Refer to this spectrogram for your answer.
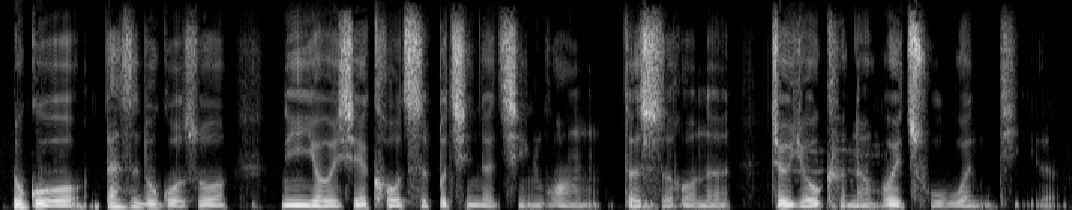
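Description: A man's voice: low-pitched, no room sound. Man, comic storyteller podcast host, self-mocking, muffled dry recording. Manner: animated, self-mocking, quick anecdotes.

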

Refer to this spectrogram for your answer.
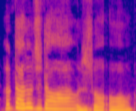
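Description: A middle-aged woman with a Taiwanese Mandarin accent, a nursing director guesting on a podcast, telling lively stories, acting out dialogue and laughing often. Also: high-pitched, quick pace. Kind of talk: podcast interview.

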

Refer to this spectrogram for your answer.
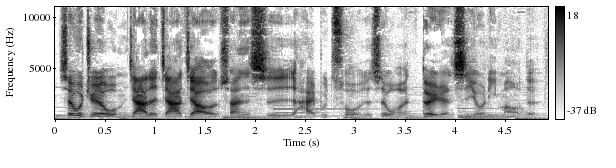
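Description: A male podcast host with a soft, thin voice, chatting casually and laughing often with light self-mockery. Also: fairly low pitch, brisk, music in the background. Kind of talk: casual family chat.

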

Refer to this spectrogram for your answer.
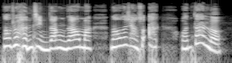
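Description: Fast, high-voiced Taiwanese woman storyteller. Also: dry recording, clean studio sound. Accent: Taiwanese Mandarin. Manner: animated, rambling with many fillers. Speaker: podcast guest. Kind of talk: casual chat, storytelling.

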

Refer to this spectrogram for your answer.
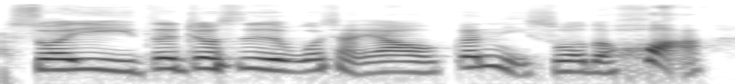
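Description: A young woman with a Taiwanese Mandarin accent hosts a solo podcast giving casual advice, chatty and self-deprecating and full of fillers. Her mid-range voice moves fairly quickly, recorded at studio quality with no echo.

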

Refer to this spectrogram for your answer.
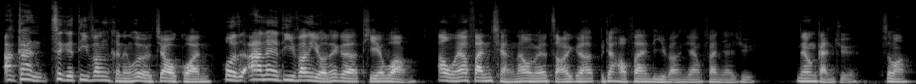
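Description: A man's voice: mid-range voice, fast. A man co-hosting a casual podcast, chiming in with jokey comparisons. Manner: chatty listener, jokey comparisons. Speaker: podcast co-host. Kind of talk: casual chat.

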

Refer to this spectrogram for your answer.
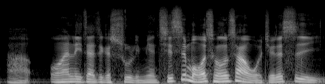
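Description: A deep, low-pitched man with a Taiwanese Mandarin accent talks through ideas as an interview guest. He is measured and thoughtful and pads his sentences with "ah" fillers. The sound is close and dry, with no room around it. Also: animated, no room sound. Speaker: guest, book editor-in-chief. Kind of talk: explanatory interview talk.

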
